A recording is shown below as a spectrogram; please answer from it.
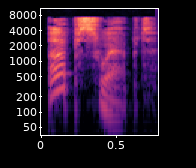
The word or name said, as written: upswept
